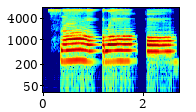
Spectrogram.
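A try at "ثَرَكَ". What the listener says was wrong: Sa, buka lagi sanya. Ya, sebenarnya kalau untuk huruf-huruf yang tebal sudah tidak monyong bibirnya ya. Sudah, cuma kurang terbuka. Jadi kan ukurannya tuh kira-kira ya 2 jari gini ya. Nah ya, patokannya kita buka ya. A, ya. A, ba, ta. Jadi bukan a, ba, ta.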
